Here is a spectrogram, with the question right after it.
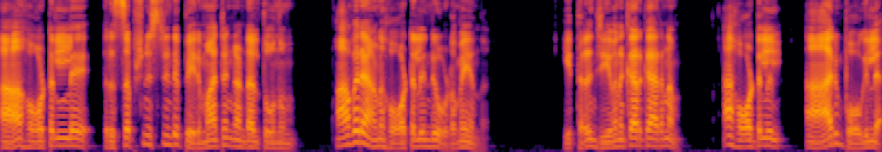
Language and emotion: Malayalam, disgusted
